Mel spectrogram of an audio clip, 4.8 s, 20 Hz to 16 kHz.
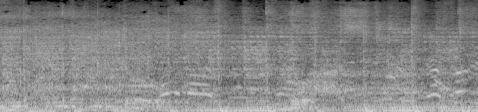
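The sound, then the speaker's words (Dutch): Open-air rock concert by a German band in a Nijmegen park before a crowd of about 60,000: a dense, constant, loud wash of amplified music and crowd roar, with shouts mixed in. “gisteravond in het Nijmeegse Goffertpark traden wat Duitse kerels met wat onfrisse hoofden en scheurende gitaar op. Klonk zo.”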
